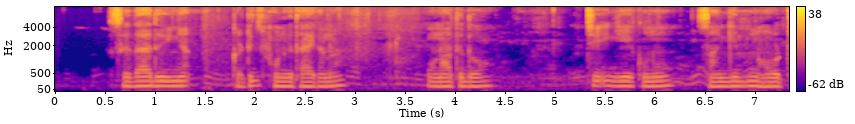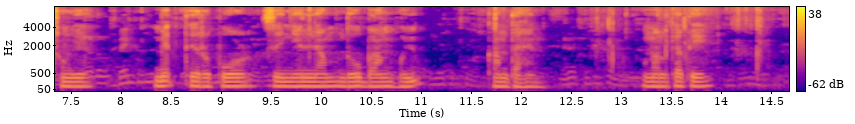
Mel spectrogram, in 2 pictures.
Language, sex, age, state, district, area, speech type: Santali, male, 18-30, West Bengal, Purulia, rural, spontaneous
